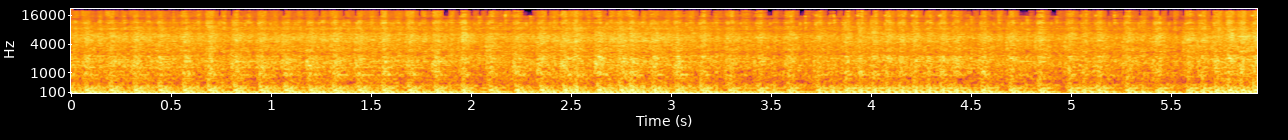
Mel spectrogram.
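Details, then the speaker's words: 1983 Honda XR200R single-cylinder after top-end rebuild and engine overhaul, first start on half choke: steady even idle with smooth low beat, quiet with no top-end clatter or cam chain slap; cam chain to be checked once warm; normal idle. "quiet, no cam chain slap. Still gonna loosen this up here in a bit once this warms up and just make sure it's adjusted, but I can't hear anything, which is good. Idling smoothly."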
